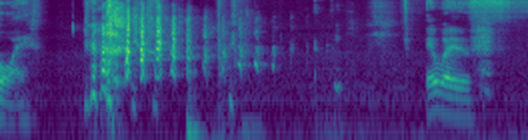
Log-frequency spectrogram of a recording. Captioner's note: laughs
